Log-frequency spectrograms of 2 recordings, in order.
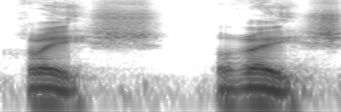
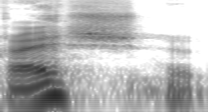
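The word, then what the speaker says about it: רֵישׁ: In fact, Hebrew speakers today will pronounce this more like a reish. It's more in the back of your throat, in the soft palate area towards the back.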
